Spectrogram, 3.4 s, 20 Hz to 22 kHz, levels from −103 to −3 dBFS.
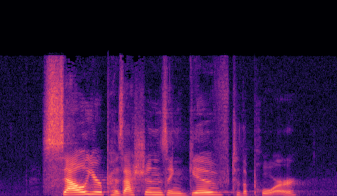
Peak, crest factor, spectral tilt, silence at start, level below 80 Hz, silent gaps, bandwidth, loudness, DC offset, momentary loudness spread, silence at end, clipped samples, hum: -4 dBFS; 22 dB; -1.5 dB/octave; 0.45 s; -84 dBFS; none; 16 kHz; -25 LUFS; under 0.1%; 19 LU; 0.4 s; under 0.1%; none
